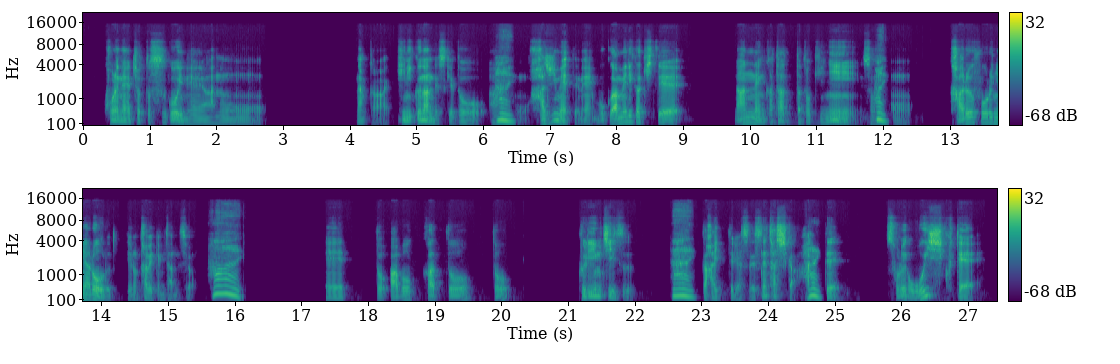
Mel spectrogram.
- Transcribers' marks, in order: tapping; "カリフォルニアロール" said as "カルフォルニアロール"
- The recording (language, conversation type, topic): Japanese, unstructured, あなたの地域の伝統的な料理は何ですか？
